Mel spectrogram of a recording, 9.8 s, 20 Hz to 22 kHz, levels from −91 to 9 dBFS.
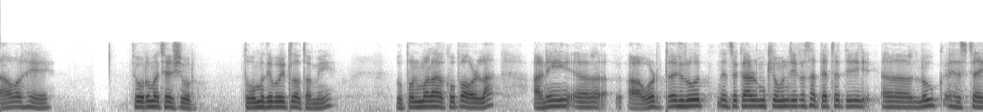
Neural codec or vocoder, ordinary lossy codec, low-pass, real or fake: codec, 16 kHz in and 24 kHz out, 0.8 kbps, FocalCodec, streaming, 65536 codes; none; 5.4 kHz; fake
